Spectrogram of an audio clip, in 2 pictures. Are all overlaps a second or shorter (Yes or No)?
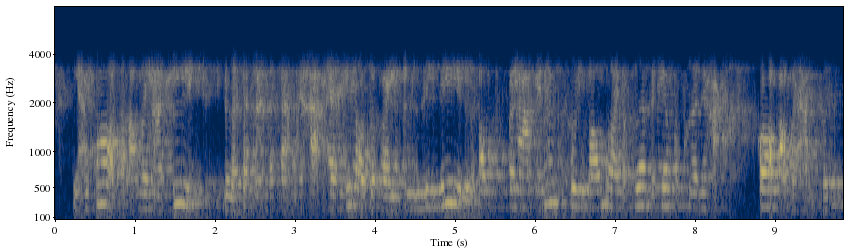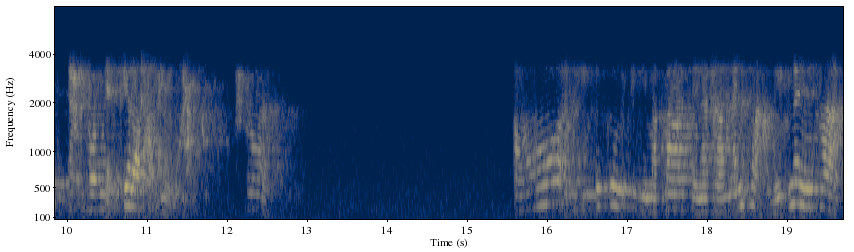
Yes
